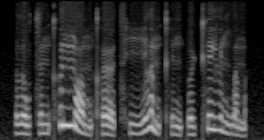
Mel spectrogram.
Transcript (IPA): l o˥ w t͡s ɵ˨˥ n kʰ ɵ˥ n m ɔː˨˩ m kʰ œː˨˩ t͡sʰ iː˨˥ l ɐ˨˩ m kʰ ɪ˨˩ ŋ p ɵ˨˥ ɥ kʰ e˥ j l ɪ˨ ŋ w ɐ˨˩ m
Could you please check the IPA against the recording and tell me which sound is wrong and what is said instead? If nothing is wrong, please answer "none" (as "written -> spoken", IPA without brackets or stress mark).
o˥ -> o˨˩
